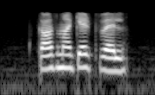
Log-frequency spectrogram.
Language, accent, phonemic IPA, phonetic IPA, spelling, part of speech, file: Armenian, Eastern Armenian, /kɑzmɑkeɾpˈvel/, [kɑzmɑkeɾpvél], կազմակերպվել, verb, Hy-կազմակերպվել.ogg
- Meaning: mediopassive of կազմակերպել (kazmakerpel)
